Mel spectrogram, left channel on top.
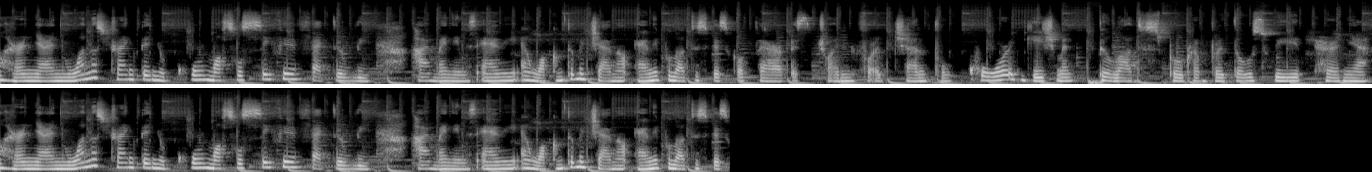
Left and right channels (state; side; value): drops out; right; at 7.3 s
